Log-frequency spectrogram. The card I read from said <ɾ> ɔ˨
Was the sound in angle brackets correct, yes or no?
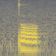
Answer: no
